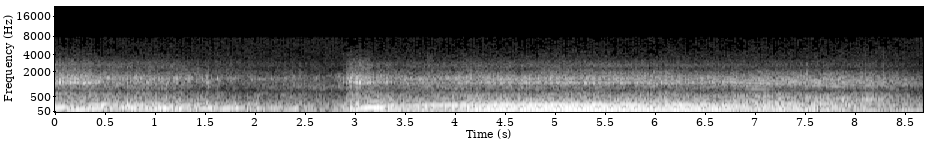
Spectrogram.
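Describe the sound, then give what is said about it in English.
A rough old car engine rumbles and revs as the vehicle pulls away across a road, shifting up in pitch around midway, then settles into a steady, droning hum with no talking. “Now drive this jalopy across the road.”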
